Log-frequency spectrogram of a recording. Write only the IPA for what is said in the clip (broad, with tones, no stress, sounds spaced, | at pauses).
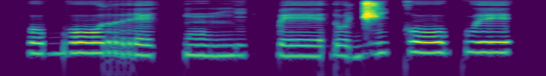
ʊ˦ b oː˦ r e˨ k͡p ũ˨ ŋ i˨ k͡p eː˨ ɗ ʊ˨ d͡ʒ i˦ k oː˦ kʷ eː˦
